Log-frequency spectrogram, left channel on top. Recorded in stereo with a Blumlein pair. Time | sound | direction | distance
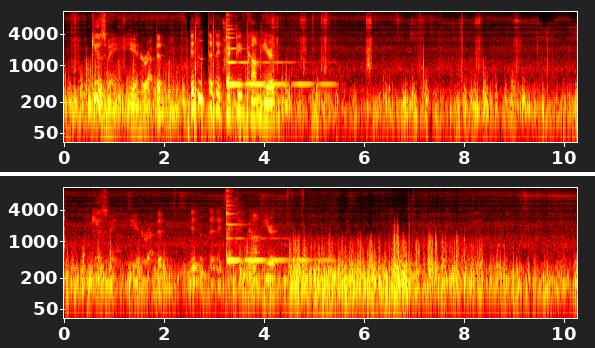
0.6 | a man speaking | 50° left | 0.7 m
3.2 | a chime | 15° left | 4.5 m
